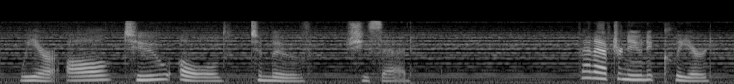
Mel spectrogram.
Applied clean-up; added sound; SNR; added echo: none; Musical instrument; 11 dB; none.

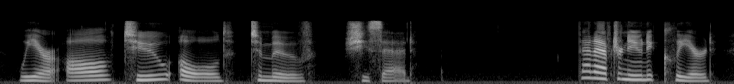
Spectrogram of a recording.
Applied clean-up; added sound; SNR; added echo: none; none; none; none.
